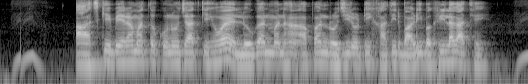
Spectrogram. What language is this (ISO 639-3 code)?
hne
